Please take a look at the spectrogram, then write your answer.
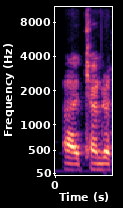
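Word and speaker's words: Tjondro: Chondro. The TJ is pronounced as CH. All right. Chondro.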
